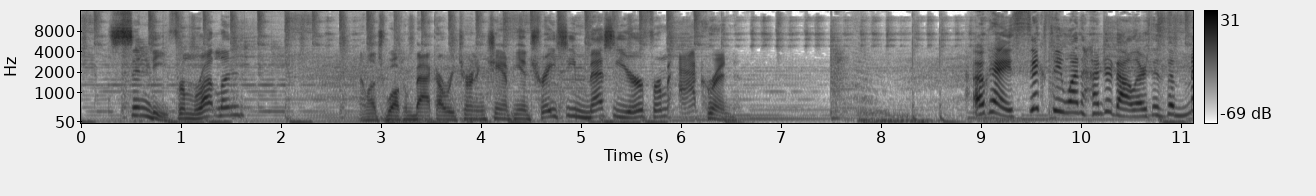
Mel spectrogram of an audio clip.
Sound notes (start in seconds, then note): 7.5 whoosh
